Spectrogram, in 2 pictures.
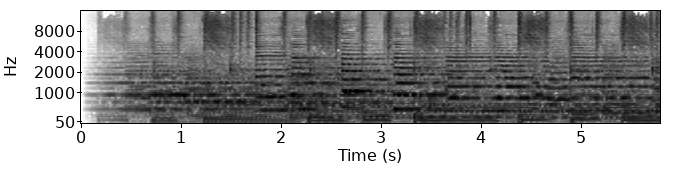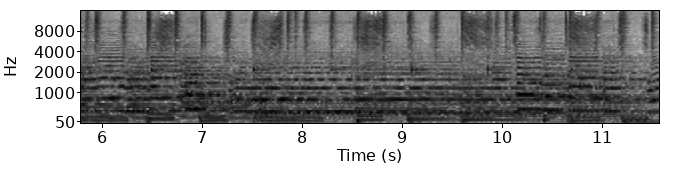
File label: Slow Bossa; teaching listening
